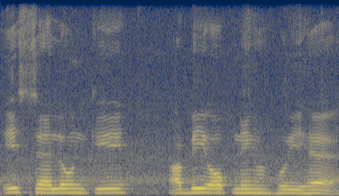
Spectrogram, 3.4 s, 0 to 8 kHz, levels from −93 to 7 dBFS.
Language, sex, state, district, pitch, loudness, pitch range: Hindi, male, Haryana, Rohtak, 155 Hz, -15 LUFS, 145-160 Hz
